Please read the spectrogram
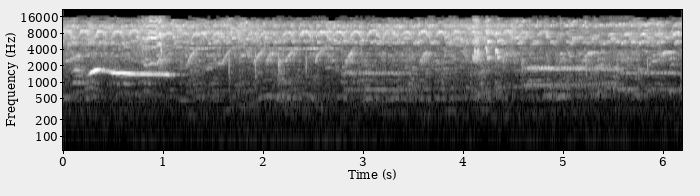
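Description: Female lovebird singing: it opens with a loud, held whistled note that falls slightly, runs into a stream of rapid chirps, and holds a second long note about five seconds in. This is the 'dobelan' (double-note) song that lovebird keepers listen for.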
